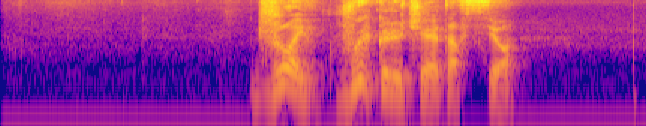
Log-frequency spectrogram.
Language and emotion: Russian, angry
